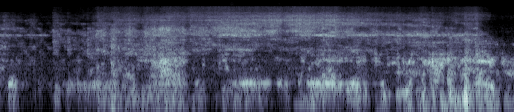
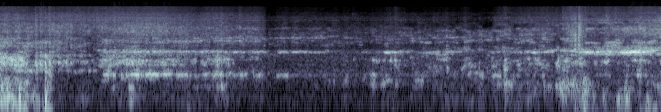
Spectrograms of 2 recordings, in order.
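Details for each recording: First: uh the mallet is coming into view shortly it's got a completely different so albeit not perfect it is running whereas before it was whining like a banshee Second: High, steady squeal with wavering pitch over a light whirring motor from one of the newer model railway locomotives; gear squeal suspected from non-brass plastic or alloy cogs, brass cog replacement planned.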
